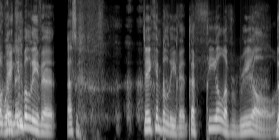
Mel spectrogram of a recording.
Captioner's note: laughing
